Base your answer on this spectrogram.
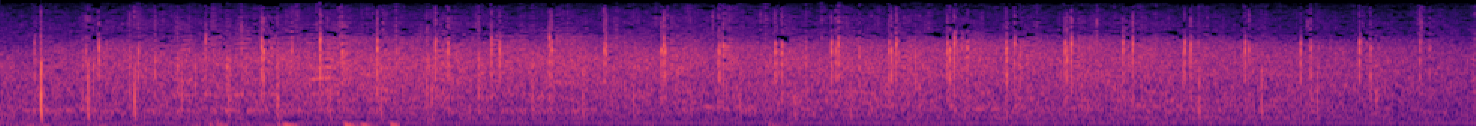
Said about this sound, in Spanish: Un aplauso para los Reyes Magos.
